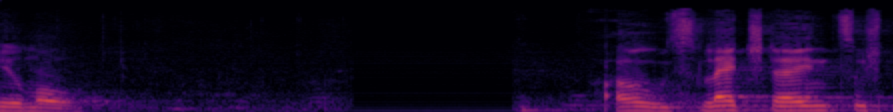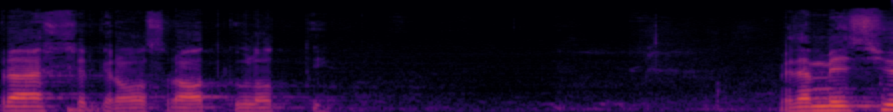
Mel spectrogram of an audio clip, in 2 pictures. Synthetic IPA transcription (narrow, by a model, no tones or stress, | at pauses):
ɪlmol | ɑwslɛt͡ʃtəɛnt͡sl̩ʃpɾæχəɾɡɾoːsɾɑːt̪kulɔt̪ːi | mɪ̰dæmɪsj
